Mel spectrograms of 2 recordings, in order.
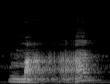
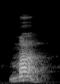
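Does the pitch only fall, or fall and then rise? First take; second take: fall-rise; fall only. First: The pitch falls first and then rises. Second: The pitch falls sharply downward only. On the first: "Este es el tercer tono" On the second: "Así es como vamos a pronunciar el cuarto tono"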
